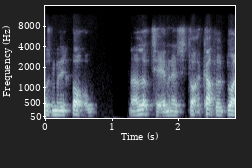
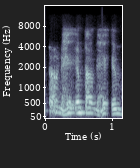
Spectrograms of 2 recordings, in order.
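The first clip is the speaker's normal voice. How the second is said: officer still pleading; 5 semitones higher than usual. Retold or imitated. Officer keeps urging soldier to leave kid alone, mild imitation. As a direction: echo the officer's fretful plea, lightly voiced. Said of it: "This officer was still going".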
